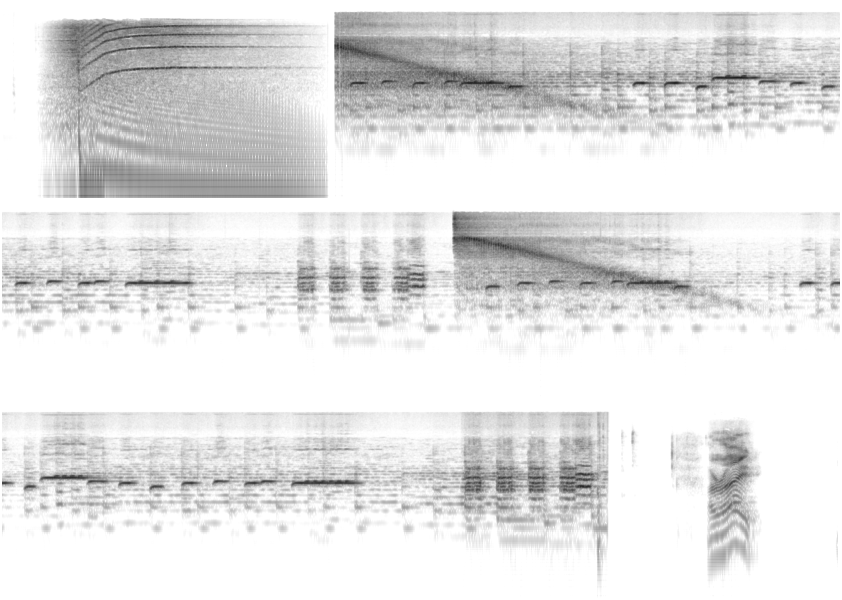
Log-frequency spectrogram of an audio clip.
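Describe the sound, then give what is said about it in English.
A short electronic theme tune, the Derek Leininger theme music: a rising synth swoosh opens into chirpy, rhythmic bleeps and whistle-like tones, with falling pitch sweeps, ending in a quick warbling flourish. “Cue the Derek Leininger theme music.”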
